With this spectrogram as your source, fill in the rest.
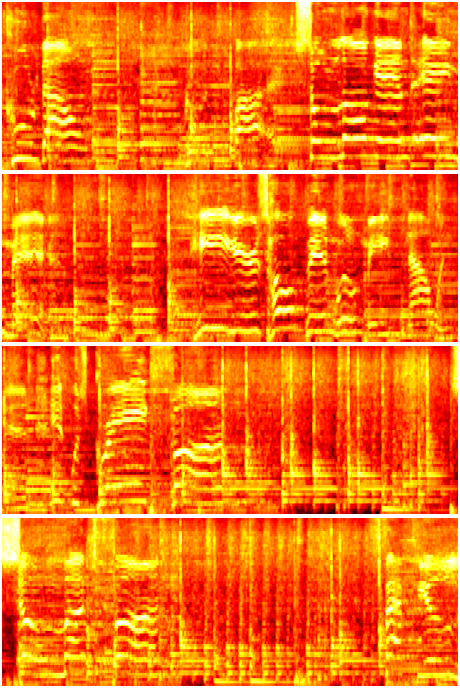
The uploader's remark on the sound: Live at the South Point Casino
